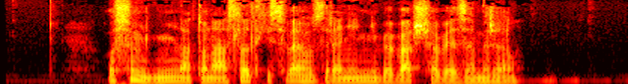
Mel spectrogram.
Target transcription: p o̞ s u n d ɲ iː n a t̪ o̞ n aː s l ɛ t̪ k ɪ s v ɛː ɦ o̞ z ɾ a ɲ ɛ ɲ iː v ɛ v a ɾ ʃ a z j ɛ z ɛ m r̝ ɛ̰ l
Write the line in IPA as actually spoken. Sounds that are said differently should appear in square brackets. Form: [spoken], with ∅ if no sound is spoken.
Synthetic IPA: [ʔ] o̞ s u [m] d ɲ iː n a t̪ o̞ n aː s l ɛ t̪ k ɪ s v ɛː ɦ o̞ z ɾ a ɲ ɛ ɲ iː v ɛ v a ɾ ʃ a [v] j ɛ z ɛ m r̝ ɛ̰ l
